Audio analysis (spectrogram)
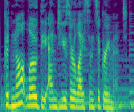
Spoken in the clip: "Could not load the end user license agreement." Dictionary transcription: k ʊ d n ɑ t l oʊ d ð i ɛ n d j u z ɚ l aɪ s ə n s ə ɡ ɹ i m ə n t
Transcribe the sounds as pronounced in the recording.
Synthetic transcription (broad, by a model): k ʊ d n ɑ t l oʊ d ð i ɛ n d j u z ɚ l aɪ s ə n s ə ɡ ɹ i m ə n t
